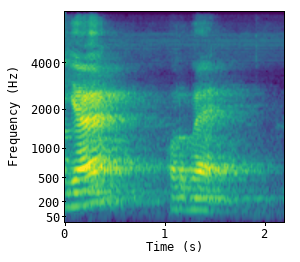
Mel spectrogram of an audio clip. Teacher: य और व एकदम स्वरों के नजदीक हैं उच्चारण की दृष्टि से, इसलिए इन 2 वर्णों को अर्ध स्वर भी कहा जाता है।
